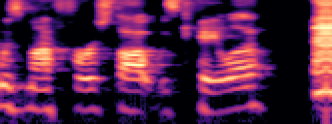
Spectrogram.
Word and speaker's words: Calah: Is it Kala? Kayla. It's Kayla. Kayla. Okay. Okay. It's a lot more simple than it looks.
